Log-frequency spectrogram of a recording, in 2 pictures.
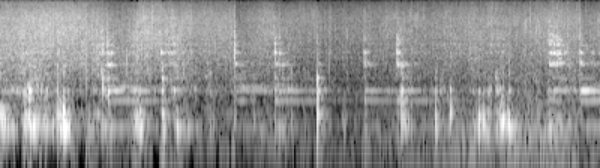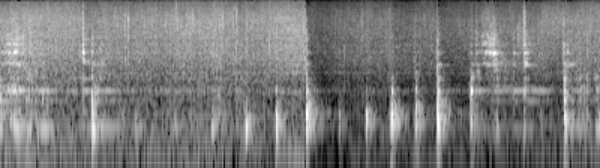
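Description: Chopped tomatoes and vegetables sizzling in oil in a large aluminium pot while a steel slotted spoon stirs, scraping and clinking against the metal. About twelve seconds in, the sizzle drops away, leaving sharper separate clinks of the spoon on the pot.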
